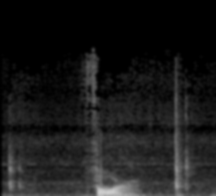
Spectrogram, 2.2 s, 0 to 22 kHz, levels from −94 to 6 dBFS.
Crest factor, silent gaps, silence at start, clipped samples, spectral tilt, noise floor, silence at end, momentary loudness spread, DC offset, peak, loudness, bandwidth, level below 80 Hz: 18 dB; none; 0.95 s; under 0.1%; -7.5 dB/octave; -57 dBFS; 0.35 s; 19 LU; under 0.1%; -2 dBFS; -16 LUFS; 16 kHz; -54 dBFS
